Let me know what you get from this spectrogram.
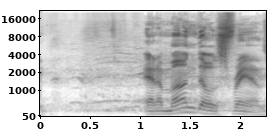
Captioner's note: audience cheering softly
